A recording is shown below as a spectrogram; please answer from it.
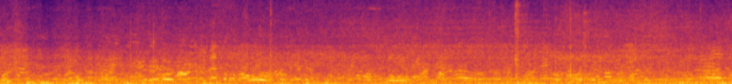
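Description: Background chatter of many people talking at once, no single voice standing out, over a steady low rumble of wind on the microphone.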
